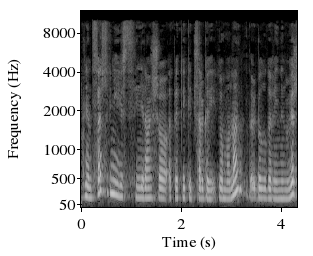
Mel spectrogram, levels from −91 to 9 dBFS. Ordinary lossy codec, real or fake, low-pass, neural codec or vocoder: AAC, 32 kbps; fake; 9.9 kHz; autoencoder, 22.05 kHz, a latent of 192 numbers a frame, VITS, trained on one speaker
